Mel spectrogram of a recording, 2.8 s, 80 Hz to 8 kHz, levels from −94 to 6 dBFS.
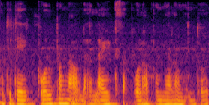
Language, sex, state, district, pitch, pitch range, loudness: Marathi, male, Maharashtra, Aurangabad, 115 Hz, 110-120 Hz, -17 LUFS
